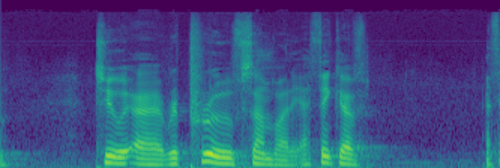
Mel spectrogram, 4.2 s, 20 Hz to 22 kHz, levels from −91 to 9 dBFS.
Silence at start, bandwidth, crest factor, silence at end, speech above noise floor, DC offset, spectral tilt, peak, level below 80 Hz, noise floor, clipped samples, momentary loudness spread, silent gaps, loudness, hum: 0 s; 16 kHz; 16 dB; 0 s; 35 dB; under 0.1%; -6 dB/octave; 0 dBFS; -42 dBFS; -50 dBFS; under 0.1%; 12 LU; none; -15 LUFS; none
